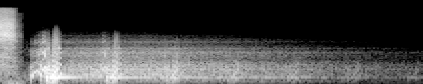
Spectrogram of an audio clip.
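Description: Electric guitar played through a dotted-eighth delay and a cloud reverb: a few picked notes, then one held note ringing on with repeating echoes and a long washy reverb tail that fades out about three seconds in.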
